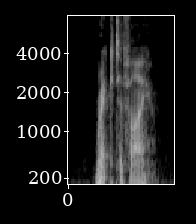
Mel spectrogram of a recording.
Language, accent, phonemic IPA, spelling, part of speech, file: English, UK, /ˈɹɛktəˌfaɪ/, rectify, verb, En-GB-rectify.ogg
- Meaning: 1. To heal (an organ or part of the body) 2. To restore (someone or something) to its proper condition; to straighten out, to set right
